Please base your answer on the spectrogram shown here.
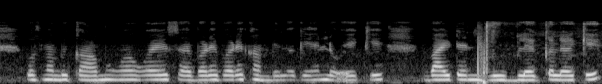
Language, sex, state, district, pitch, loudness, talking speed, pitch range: Hindi, female, Bihar, Begusarai, 210 Hz, -15 LUFS, 180 wpm, 205-215 Hz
